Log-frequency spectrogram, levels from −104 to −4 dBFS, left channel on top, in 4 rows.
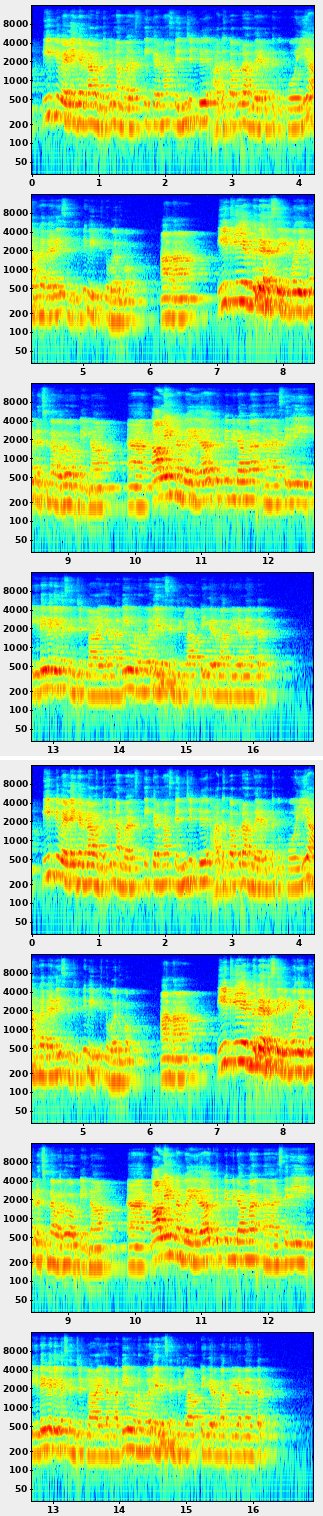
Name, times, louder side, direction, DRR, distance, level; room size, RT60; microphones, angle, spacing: voice 1, 0.2-5.7 6.2-6.6 7.0-9.6 9.9-16.1, right 1 dB, 15° right, 2 dB, 0.7 m, -22 dB
7.7 x 5.4 x 6.7 m, 1.0 s
head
